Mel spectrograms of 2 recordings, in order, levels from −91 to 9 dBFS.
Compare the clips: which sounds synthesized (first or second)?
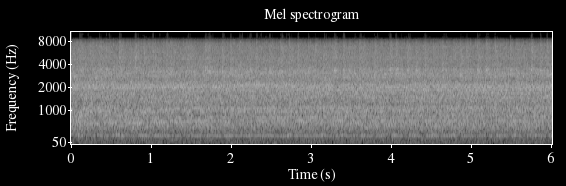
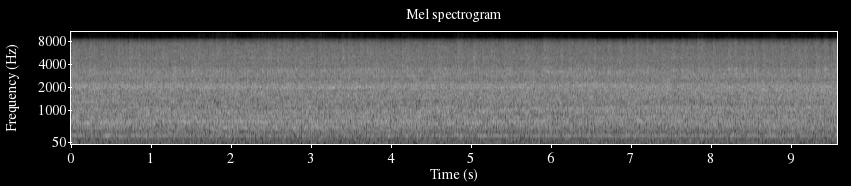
second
